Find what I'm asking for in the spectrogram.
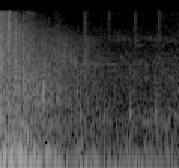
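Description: A Confringo blasting spell explodes in a magic-themed video game: a single muffled, low boom at the very start, fairly quiet, that fades into a soft rumbling tail.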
